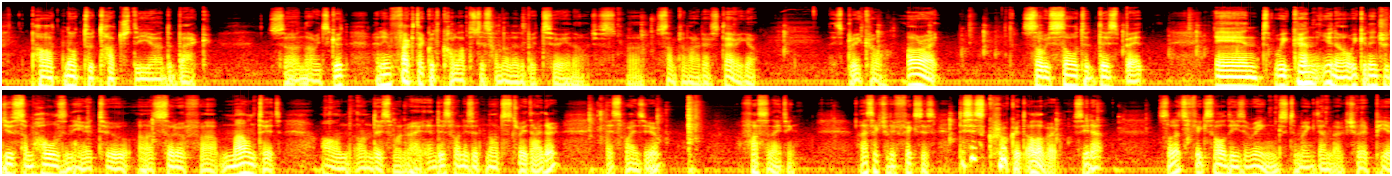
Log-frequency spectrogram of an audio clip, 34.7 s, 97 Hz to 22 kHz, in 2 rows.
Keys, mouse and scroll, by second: 1.2-3.6 middle drag, 4.1 Tab, 4.9 alt+click, 5.9 g, 7.9 Tab, 9.0-9.7 drag, 9.7-10.6 middle drag, 10.9 shift+middle click, 11.5-12.0 middle drag, 12.2 shift+middle click, 12.9-13.2 middle drag, 14.0-14.6 middle drag, 14.9 shift+middle click, 15.4-15.8 middle drag, 19.2-20.3 middle drag, 20.5 /, 21.6 /, 22.2 Tab, 24.6 s, 27.6 `, 29.2 shift+middle click, 30.5 middle click, 30.9 Tab, 31.8 click, 32.1 middle click.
